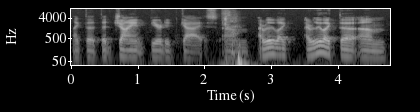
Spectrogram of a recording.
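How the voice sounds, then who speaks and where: A man with a notably deep voice speaks as a guest in an unscripted interview. He talks casually, feeling his way through answers with hesitations and rambling asides, like someone thinking aloud. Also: unhurried, a bit bright. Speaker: voice actor being interviewed.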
